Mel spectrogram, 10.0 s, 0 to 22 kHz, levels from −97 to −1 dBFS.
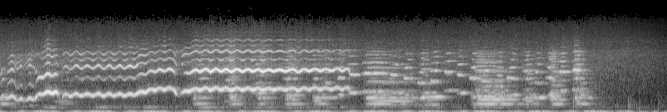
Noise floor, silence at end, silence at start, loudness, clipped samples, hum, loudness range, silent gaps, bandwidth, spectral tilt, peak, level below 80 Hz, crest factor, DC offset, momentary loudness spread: -44 dBFS; 0.55 s; 0 s; -13 LUFS; under 0.1%; none; 13 LU; none; 9.8 kHz; -2.5 dB/octave; -2 dBFS; -40 dBFS; 14 dB; under 0.1%; 16 LU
